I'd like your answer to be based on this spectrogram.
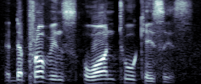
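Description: A man with a South African accent answering formally at a town hall debate, speaking into a handheld mic in a large hall, with measured hesitations. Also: mid-range voice. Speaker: regional party official on a panel. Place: large indoor hall with seated audience. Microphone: handheld microphone.

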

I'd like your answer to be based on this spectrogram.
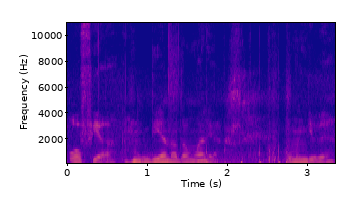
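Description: A woman giving live gameplay commentary on her gaming channel, excitable, shouting at opponents and then dropping to a murmured whisper. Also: mid-range voice, measured pace, background noise.

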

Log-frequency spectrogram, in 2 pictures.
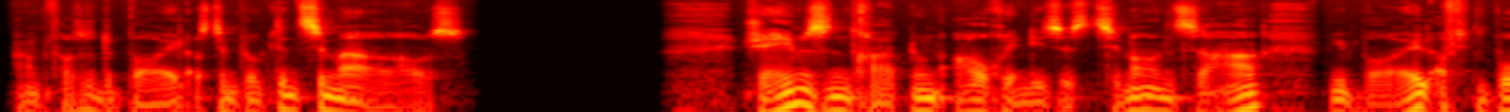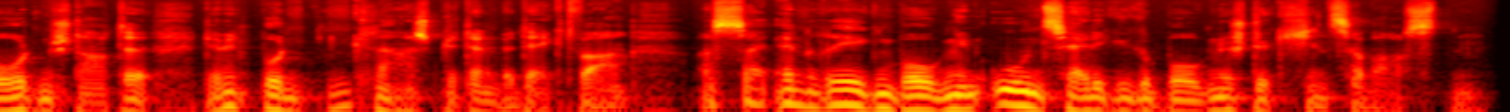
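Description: A man's voice: extremely low pitch, normal speed, vocal fry, breathy edge. A man narrating a detective story expressively as an audiobook reader. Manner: expressive, dramatic. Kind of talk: literary narration.

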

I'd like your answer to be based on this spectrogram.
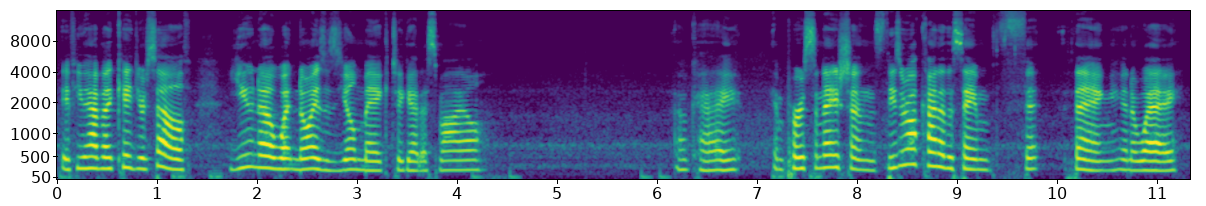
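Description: A woman's voice: a little high, sharp tone, clear, resonant tone. A woman streaming a game, reading web pages aloud with incredulous, sarcastic asides. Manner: incredulous, sarcastic, reads website text aloud with dry asides. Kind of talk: casual gameplay commentary.

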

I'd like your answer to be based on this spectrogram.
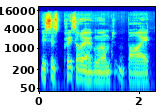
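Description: A middle-aged man talks a little fast in a low voice, his nose stuffy from a cold. He's a gin reviewer doing a casual, joking tasting chat to camera with lots of ums, seated close to a desk mic in a room at home with shelves of bottles.

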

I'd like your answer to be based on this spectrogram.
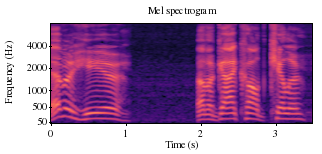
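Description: An actor playing a dry, teasing detective with a dogged edge. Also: male voice, fairly high pitch, takes it slowly, no echo. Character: wry, dogged male detective hunting a killer. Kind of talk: video game voice acting.

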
